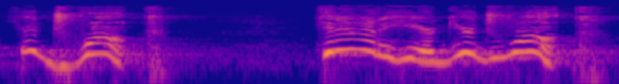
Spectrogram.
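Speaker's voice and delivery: high-pitched mock scolding; exaggerated, high dismissive rebuke; blunt rebuke. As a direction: act out a scandalized priest telling someone off. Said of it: "He didn't say it right".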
